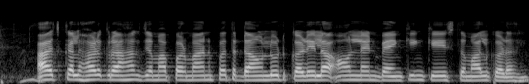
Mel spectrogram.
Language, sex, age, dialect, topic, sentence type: Magahi, male, 31-35, Western, banking, statement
